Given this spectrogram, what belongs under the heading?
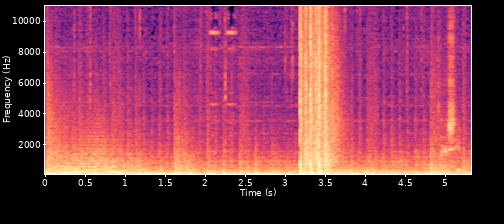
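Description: Gunfire in the video game Colony Ship: a loud burst of shots around the middle over a constant dense game background, with a voice talking at times.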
